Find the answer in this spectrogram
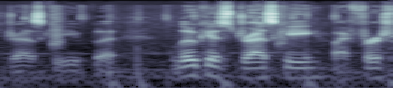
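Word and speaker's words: Brzeski: Still don't understand why it's pronounced Drezky, but Lucas Drezky by first round KO.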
